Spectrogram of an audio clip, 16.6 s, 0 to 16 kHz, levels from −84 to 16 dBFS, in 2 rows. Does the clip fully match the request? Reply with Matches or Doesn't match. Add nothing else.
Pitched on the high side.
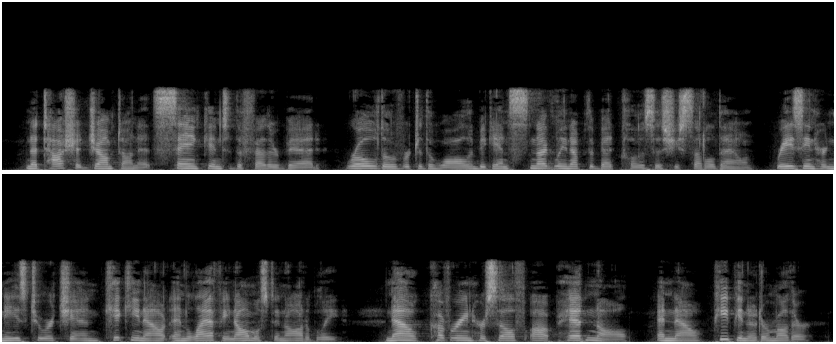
Doesn't match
